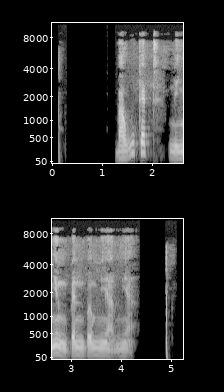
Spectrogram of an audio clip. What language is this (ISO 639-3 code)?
mhk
